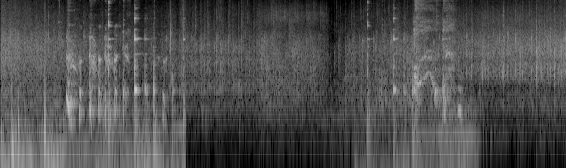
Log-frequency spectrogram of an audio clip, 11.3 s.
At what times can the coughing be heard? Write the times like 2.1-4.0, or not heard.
0.8-3.4, 8.2-9.4.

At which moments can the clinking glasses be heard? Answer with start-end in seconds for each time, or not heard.
2.0-3.7, 7.1-9.1.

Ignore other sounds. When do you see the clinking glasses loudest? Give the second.
3 s.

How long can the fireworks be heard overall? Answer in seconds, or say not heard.
not heard.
